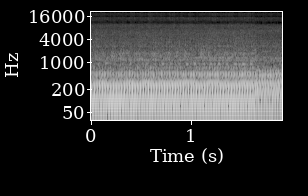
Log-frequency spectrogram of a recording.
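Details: Can-Am X3 with newly installed FP Green turbo, running again after five months down: smooth, even, crisp running with a steady low beat and no knocks, ticks or whine. Healthy engine.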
